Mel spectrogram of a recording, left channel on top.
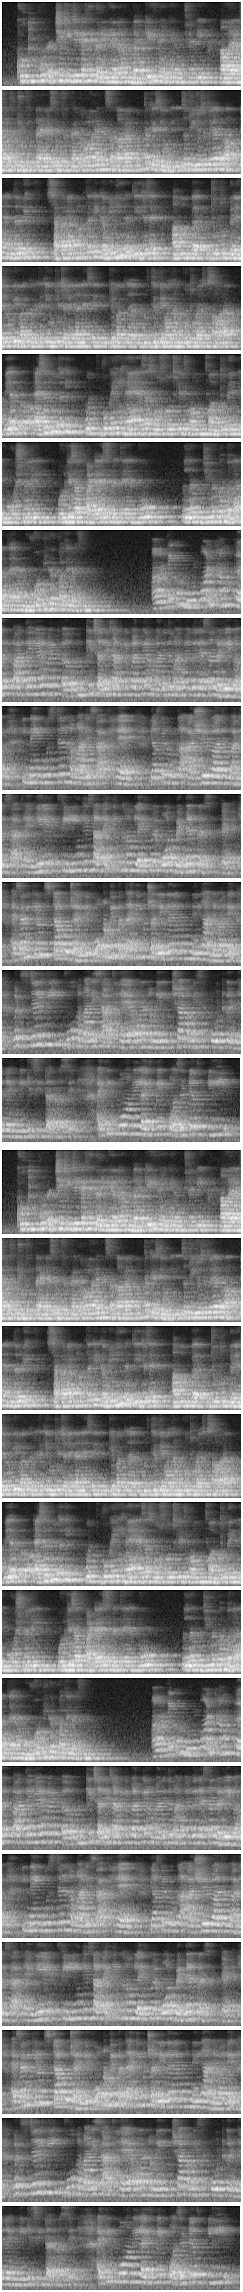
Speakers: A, on the left; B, in the centre.
A: खुद खुद अच्छी चीजें कैसे करेंगे अगर हम डर के ही रहेंगे हमेशा कि हमारे आसपास कुछ हो सकता है वैसे हो सकता है तो हमारे अंदर सकारात्मकता कैसे होगी इन सब चीजों से तो यार अ- अपने अंदर भी सकारात्मकता की कमी नहीं हो जाती जैसे हम प- जो तुम प्रियजनों की बात कर रहे थे कि उनके चले जाने से उनके बाद अ, मृत्यु के बाद हमको थोड़ा ऐसा सहारा तो यार अ, ऐसा नहीं होता कि वो वो कहीं है ऐसा सोच सोच के जो हम फालतू में इमोशनली उनके साथ अटैच्ड रहते हैं वो ल- जीवन भर बना रहता है हम मूव ऑन नहीं कर पाते लाइफ में
B: अ, देखो मूव ऑन हम कर पाते हैं बट उनके चले जाने के बाद भी हमारे दिमाग में अगर ऐसा रहेगा कि नहीं वो स्टिल हमारे साथ है या फिर उनका आशीर्वाद हमारे साथ है ये फीलिंग के साथ आई थिंक हम लाइफ में और बेटर कर सकते हैं ऐसा नहीं कि हम स्टक हो जाएंगे वो हमें पता है कि वो चले गए हैं वो नहीं आने वाले बट स्टिल कि वो हमारे साथ है और हमेशा हमें सपोर्ट करते रहेंगे किसी तरह से आई थिंक वो हमें लाइफ में एक पॉजिटिवली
